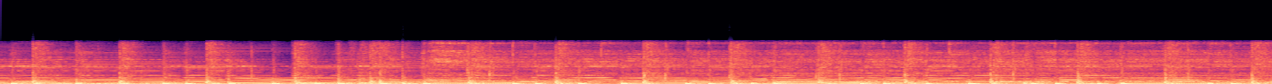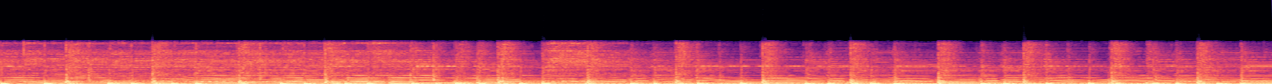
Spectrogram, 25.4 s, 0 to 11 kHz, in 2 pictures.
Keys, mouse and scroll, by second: 7.4 click, 8.3 click, 10.5 click, 10.7 click, 11.6 click, 12.5 click, 14.3 click, 16.3 click, 23.6 middle click, 24.3 scroll up 1.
